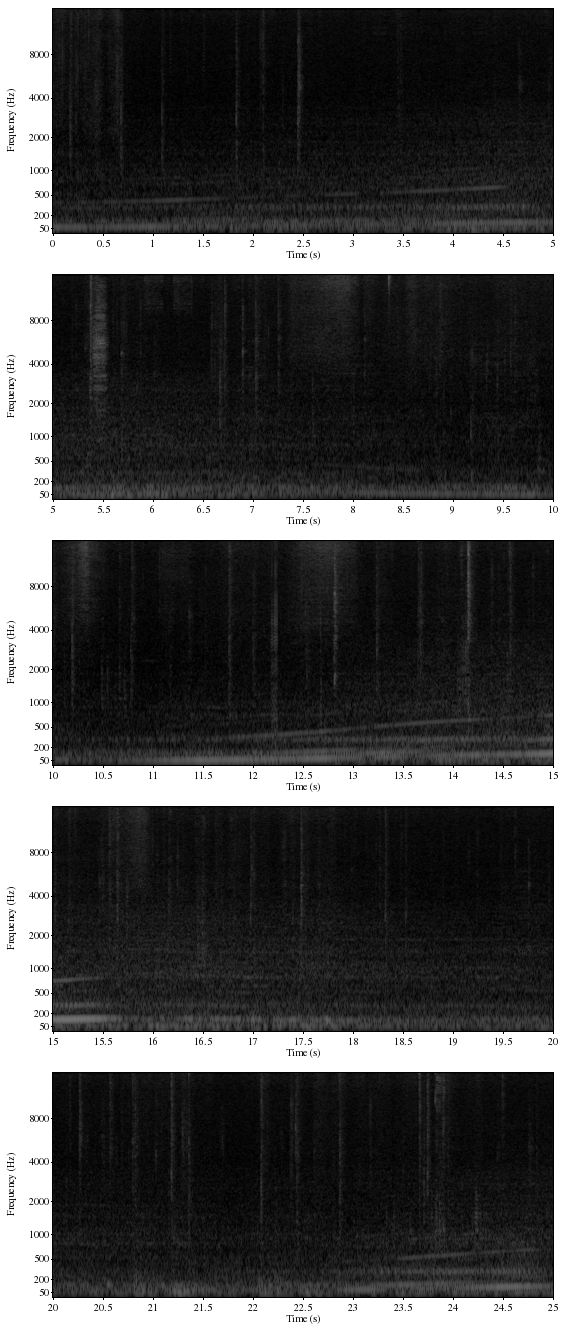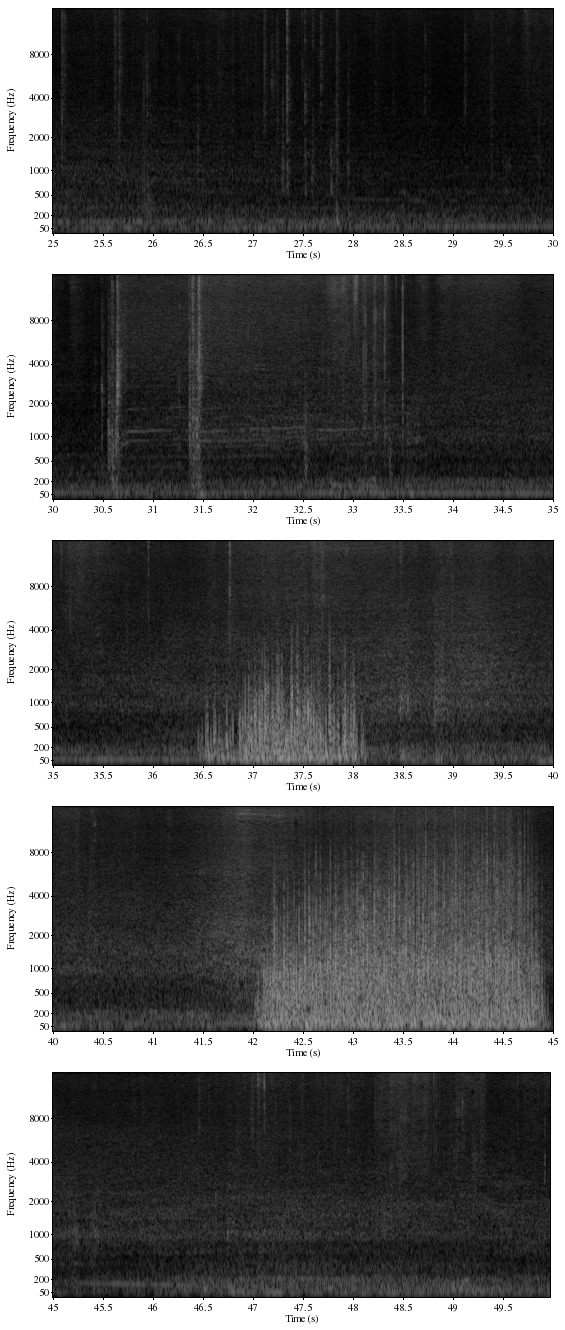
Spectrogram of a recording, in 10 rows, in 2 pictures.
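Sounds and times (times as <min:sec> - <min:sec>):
car engine accelerating: 0:00.0 - 0:49.9
whirring whine: 0:35.9 - 0:38.9, 0:41.1 - 0:45.3.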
